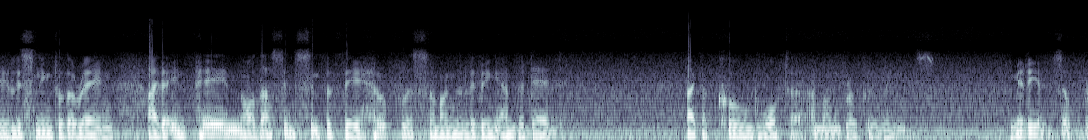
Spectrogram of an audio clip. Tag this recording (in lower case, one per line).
speech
